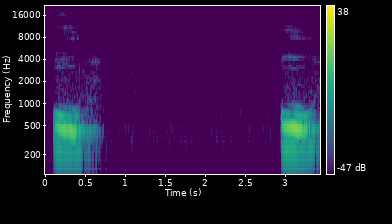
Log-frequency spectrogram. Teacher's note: जिन स्वरों के उच्चारण में जो ओठ हैं व्रतमुखी या गोलाकार होते हैं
